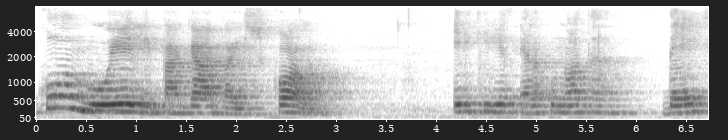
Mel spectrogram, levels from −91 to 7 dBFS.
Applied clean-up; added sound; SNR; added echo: none; none; none; reverberation time 1.0 s.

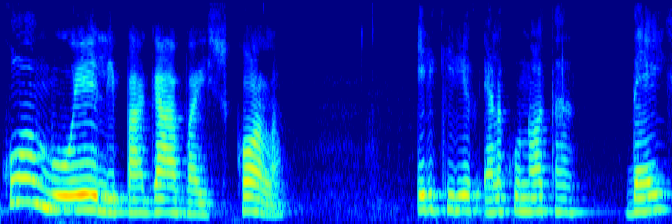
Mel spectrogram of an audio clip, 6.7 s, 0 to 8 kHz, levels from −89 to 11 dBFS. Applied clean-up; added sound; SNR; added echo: none; none; none; none.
